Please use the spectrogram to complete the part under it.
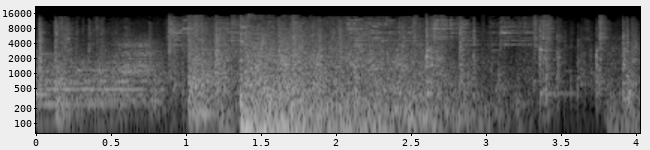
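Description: A car crashes and scrapes over the ground with crunching metal.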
